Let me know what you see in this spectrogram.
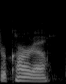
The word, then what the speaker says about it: Ricardo: It's Ricardo. Little Ricky's his alter ego. – Gotcha. – You gotta, are we doing it right now? – You got to roll your R's.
